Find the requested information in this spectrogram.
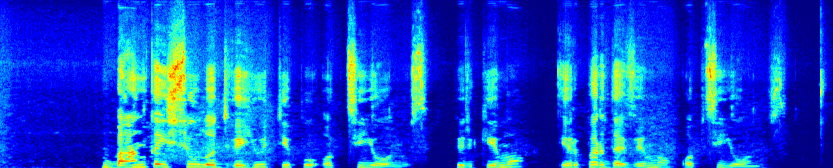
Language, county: Lithuanian, Tauragė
